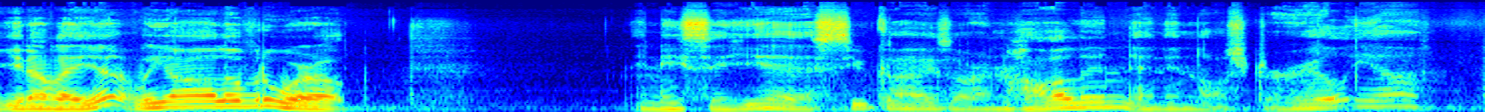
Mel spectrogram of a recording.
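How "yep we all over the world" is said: mock wry, knowing, pitched-up voice. Retelling his own reply to a man naming countries, with a put-on smirk. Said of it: "With a smirk".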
